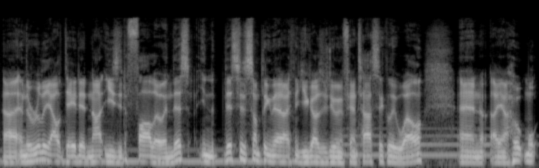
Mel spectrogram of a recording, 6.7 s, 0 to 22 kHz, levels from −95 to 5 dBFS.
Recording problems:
background music; noticeable; throughout; 15 dB below the speech

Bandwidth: 14.5 kHz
